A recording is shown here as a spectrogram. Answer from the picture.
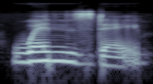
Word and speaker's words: Wednesday: vowel is ah ma wednesday forget about the d and the n it's just and the s because it's wednesday same z as thursday need a good z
